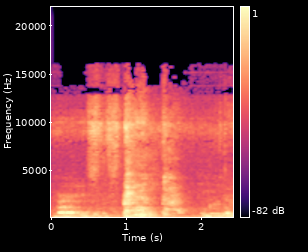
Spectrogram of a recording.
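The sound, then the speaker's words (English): Two sharp coughs in quick succession, about half a second apart, with a person talking just before and after them. “I should have taken my cough drops this morning.”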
